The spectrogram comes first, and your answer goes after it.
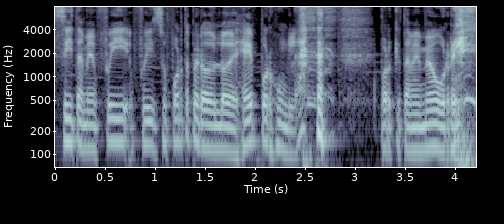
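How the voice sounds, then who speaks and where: A man at medium pitch, fairly even in intonation, at a moderate pace. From Colombia. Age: 20s. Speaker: podcast host. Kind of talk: casual interview chat.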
